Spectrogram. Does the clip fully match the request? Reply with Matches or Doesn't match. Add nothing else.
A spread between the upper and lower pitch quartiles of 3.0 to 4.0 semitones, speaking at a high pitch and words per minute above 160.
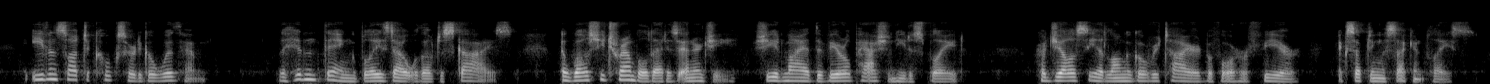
Doesn't match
